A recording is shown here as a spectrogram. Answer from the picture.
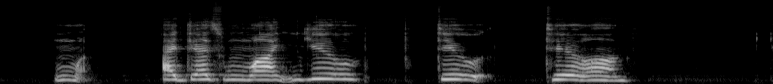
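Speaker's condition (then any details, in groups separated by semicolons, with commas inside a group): Cerebral palsy; present from birth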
